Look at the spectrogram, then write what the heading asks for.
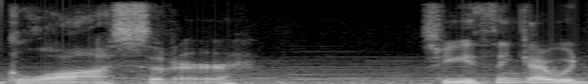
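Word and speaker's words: Gloucester: That's pronounced glossier. Yeah, it looks like it says glossester, but it's glossier.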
